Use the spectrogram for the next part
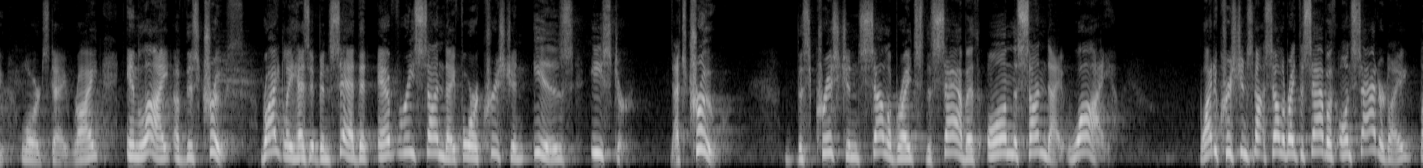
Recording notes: sermon from our service on Easter Sunday, April 9, 2023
